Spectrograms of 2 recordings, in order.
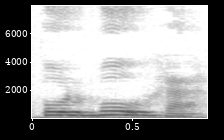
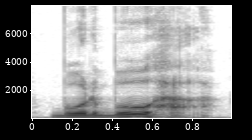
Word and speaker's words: burbuja: Burbuja. Burbuja. Burbuja. Burbuja. Now that word sounds a little bit familiar, and I'll tell you why it sounds familiar. Burbuja rhymes with bruja.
